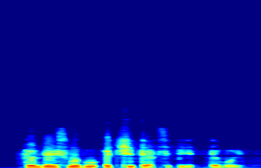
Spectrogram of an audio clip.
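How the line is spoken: Dry businesslike question. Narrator (Russian): сухо-деловито спросил Сережа

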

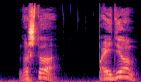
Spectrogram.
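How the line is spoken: Shouting from afar. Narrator (Russian): Не приближаясь к столику, крикнул Килькин

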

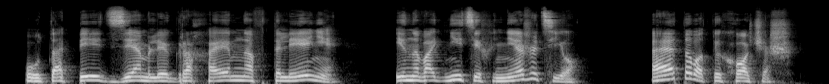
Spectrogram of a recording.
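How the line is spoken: Growled. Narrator (Russian): прорычал Элгар

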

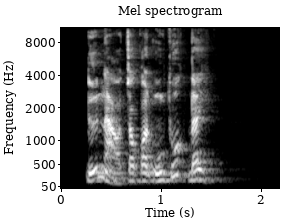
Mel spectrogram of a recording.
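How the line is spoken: Wailing loud shout. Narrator (Vietnamese): bù lu bù loa bà thét gọi Minh

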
